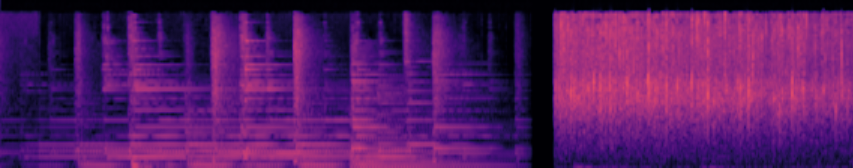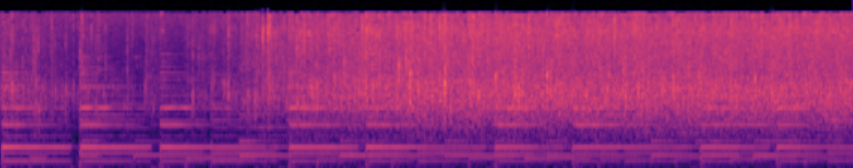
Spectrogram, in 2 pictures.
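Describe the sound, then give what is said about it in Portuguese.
A Brazilian festa junina song with bright plucked and struck notes cuts off abruptly, then loud crowd noise and clapping rise, with steady accordion-like chords returning over the noisy crowd. “Antes de terminar, vamos ouvir mais uma música junina.”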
